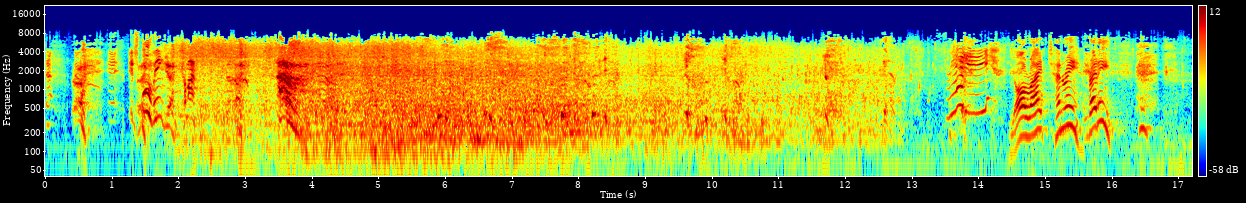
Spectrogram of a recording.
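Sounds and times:
speech: 0:01.3 - 0:04.5, 0:08.2 - 0:08.8, 0:14.6 - 0:16.7
water bursting out through a stuck door as it is pulled open: 0:01.4 - 0:14.0.

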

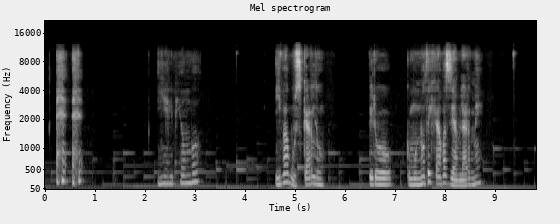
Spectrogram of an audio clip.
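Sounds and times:
throaty coughs: 0:00.2 - 0:00.8
speech: 0:02.4 - 0:03.2, 0:04.6 - 0:05.7, 0:06.5 - 0:08.8.

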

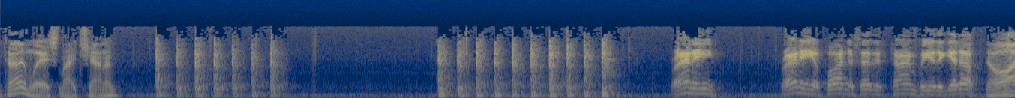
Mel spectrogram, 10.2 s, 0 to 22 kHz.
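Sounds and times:
speech: 0:00.0 - 0:01.9, 0:04.6 - 0:04.8, 0:06.9 - 0:10.1
rapid firm knocking on a door: 0:01.5 - 0:03.0, 0:04.4 - 0:06.2.

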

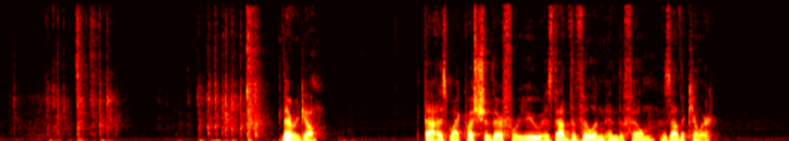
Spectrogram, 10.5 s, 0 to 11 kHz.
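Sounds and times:
typing on a computer keyboard: 0:00.1 - 0:03.6
speech: 0:03.8 - 0:04.3, 0:05.6 - 0:09.6.

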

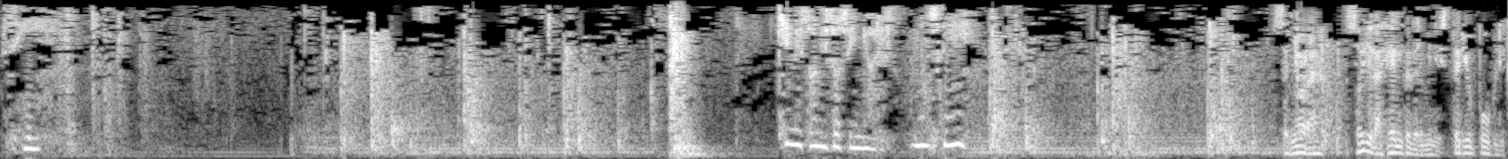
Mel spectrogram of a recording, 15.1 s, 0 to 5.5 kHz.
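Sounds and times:
speech: 0:00.1 - 0:00.8, 0:08.0 - 0:10.1, 0:12.9 - 0:15.0
heavy footsteps on a hard floor: 0:02.8 - 0:07.5, 0:09.2 - 0:13.8.

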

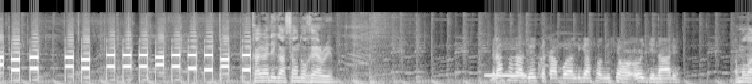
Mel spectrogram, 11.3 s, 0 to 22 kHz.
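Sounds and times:
speech: 0:00.0 - 0:00.6, 0:03.8 - 0:05.2, 0:07.4 - 0:10.3, 0:11.0 - 0:11.2
telephone keypad dialing tones: 0:00.0 - 0:03.8, 0:07.3 - 0:08.0.

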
